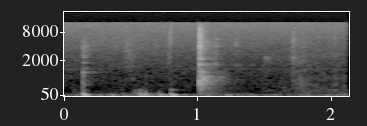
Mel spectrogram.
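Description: A few soft low knocks and one sharper click as a hand grater and a lemon are picked up and set against a wooden cutting board, just before grating lemon peel.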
